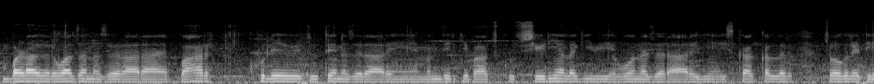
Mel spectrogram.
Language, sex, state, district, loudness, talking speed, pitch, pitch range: Hindi, male, Rajasthan, Bikaner, -19 LUFS, 210 wpm, 125 Hz, 120-130 Hz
